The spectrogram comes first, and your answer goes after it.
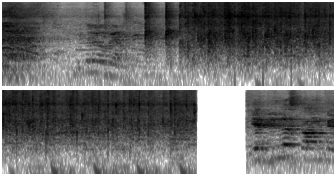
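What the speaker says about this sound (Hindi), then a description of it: "ताली बजा सकते हैं?" An audience at a direct-selling business training seminar bursts into sustained, dense applause that fills the room, continuing for several seconds before a brief cut and a few more scattered claps.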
